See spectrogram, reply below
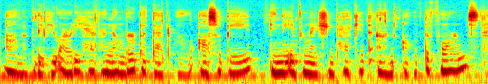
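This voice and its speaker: A woman speaking in a soft, breathy near-whisper, playing a courteous, patient office manager in a gentle ASMR roleplay. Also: low-pitched, slight background noise, low-quality recording. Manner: gentle, polite, reassuring clerical patter.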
